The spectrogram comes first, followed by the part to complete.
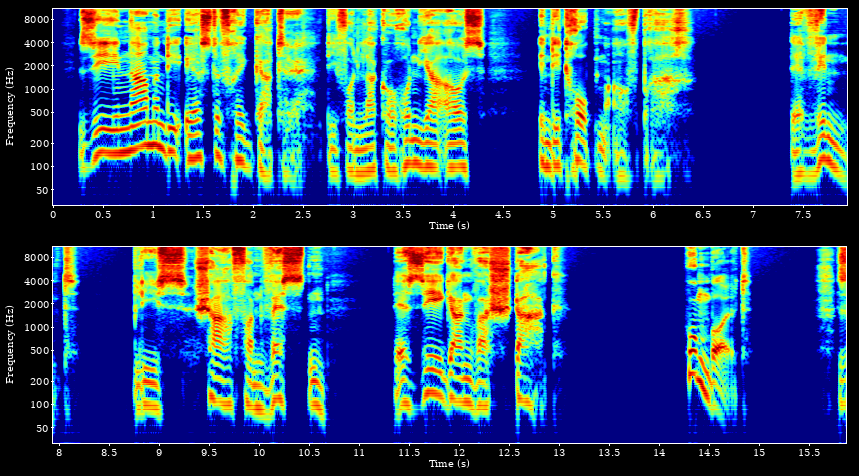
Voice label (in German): Hoerbuch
